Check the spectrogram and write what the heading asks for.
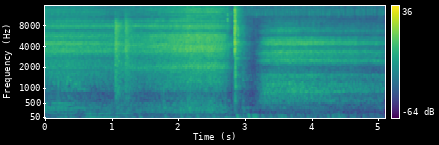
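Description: A man taking a long, deep sniff of a beer at the rim of the glass, then a brief click and a long exhale through the open mouth.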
